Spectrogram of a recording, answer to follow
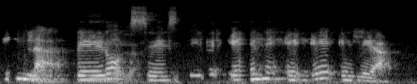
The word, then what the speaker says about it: Neela: pronuncia Nila, pero Nela.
